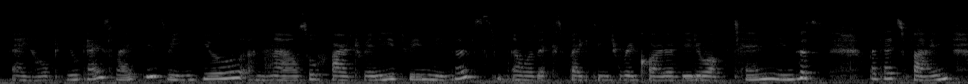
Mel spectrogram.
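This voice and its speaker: With a Portuguese accent, a woman speaks in a dark, mellow tone that is somewhat breathy, with audible room echo. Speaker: book reviewer, video blogger. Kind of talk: casual book review monologue. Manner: hesitant, many fillers and restarts.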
